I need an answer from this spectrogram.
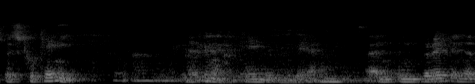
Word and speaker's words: Cockenzie: The local pronunciation is Cockenzie.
